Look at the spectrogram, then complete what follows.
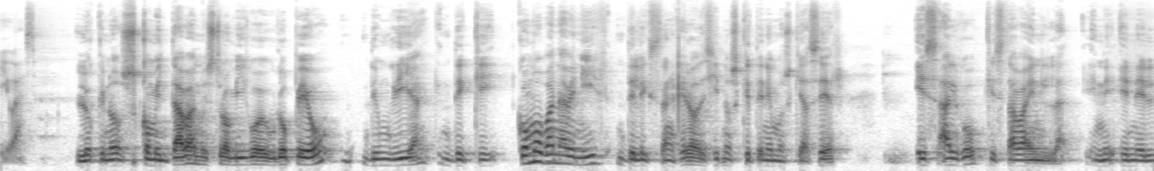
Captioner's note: speaking spanish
